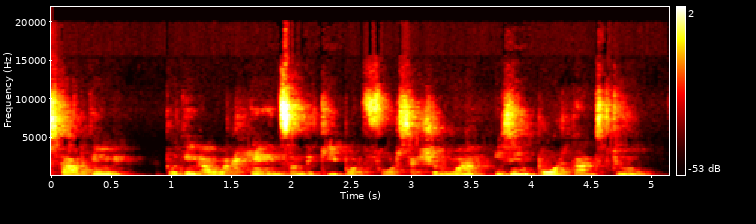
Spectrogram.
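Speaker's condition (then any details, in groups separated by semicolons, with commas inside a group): No condition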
